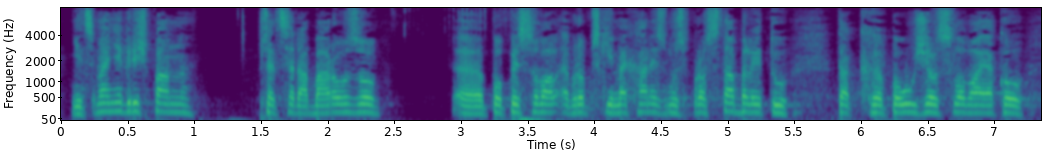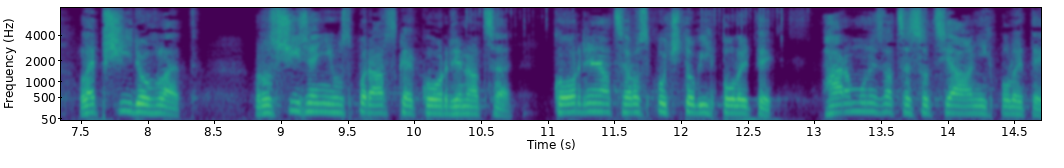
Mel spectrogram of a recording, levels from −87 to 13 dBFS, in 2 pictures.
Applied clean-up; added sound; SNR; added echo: neural mask model Resemble Enhance denoiser.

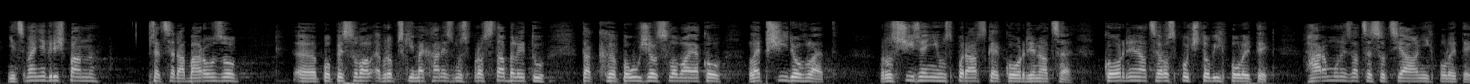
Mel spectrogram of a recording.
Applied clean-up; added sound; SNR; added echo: none; none; none; none.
